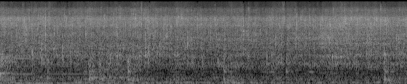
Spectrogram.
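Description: Vegetables and peas frying in a pan for curd upma give a steady, close sizzle that holds evenly throughout with no one talking.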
